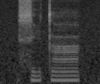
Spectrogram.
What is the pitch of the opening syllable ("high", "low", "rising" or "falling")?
low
